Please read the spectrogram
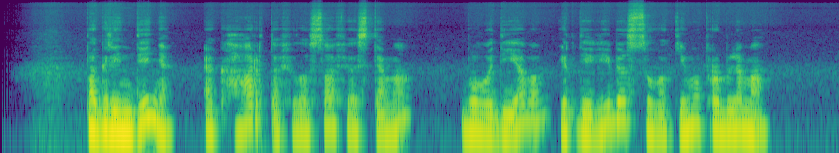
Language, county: Lithuanian, Vilnius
